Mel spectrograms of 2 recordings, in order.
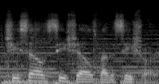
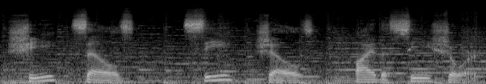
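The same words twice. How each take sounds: First: The phrase is spoken quickly. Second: The phrase is spoken slowly and carefully.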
